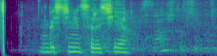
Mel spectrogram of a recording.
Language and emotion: Russian, neutral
